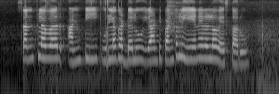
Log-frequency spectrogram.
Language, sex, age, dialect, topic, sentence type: Telugu, female, 25-30, Southern, agriculture, question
